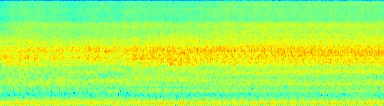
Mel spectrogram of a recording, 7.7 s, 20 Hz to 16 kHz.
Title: rattling sound 4.3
